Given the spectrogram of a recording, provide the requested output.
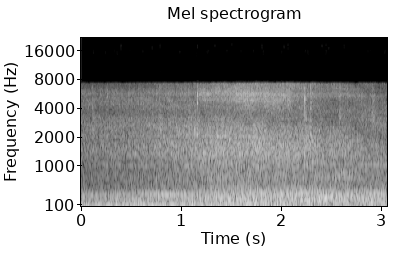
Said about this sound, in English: There's a garbage truck coming, so it's gonna be a little bit loud for a second. Unless I edit that out. I might not.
